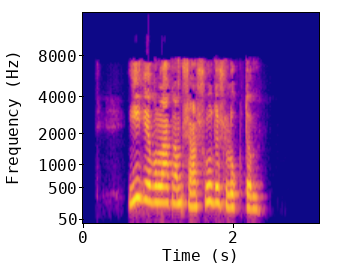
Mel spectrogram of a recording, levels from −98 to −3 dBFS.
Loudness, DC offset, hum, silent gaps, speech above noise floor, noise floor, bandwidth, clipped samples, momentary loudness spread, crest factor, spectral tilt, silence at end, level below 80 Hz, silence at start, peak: -15 LUFS; under 0.1%; none; none; over 76 dB; under -90 dBFS; 8 kHz; under 0.1%; 9 LU; 16 dB; -3 dB/octave; 0.8 s; -68 dBFS; 0.6 s; 0 dBFS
